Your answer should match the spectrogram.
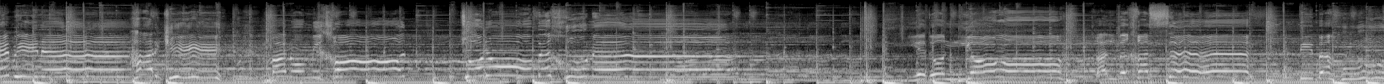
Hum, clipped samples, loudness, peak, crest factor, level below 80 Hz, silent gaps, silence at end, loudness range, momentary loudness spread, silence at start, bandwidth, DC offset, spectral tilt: none; under 0.1%; -13 LUFS; 0 dBFS; 12 dB; -20 dBFS; none; 0 s; 3 LU; 7 LU; 0 s; 19.5 kHz; under 0.1%; -4.5 dB/octave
